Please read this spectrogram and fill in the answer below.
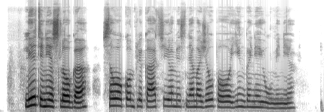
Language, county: Lithuanian, Alytus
